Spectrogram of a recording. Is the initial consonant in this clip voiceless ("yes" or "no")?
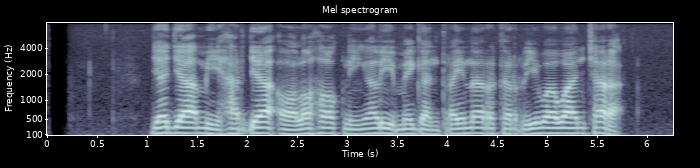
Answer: no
